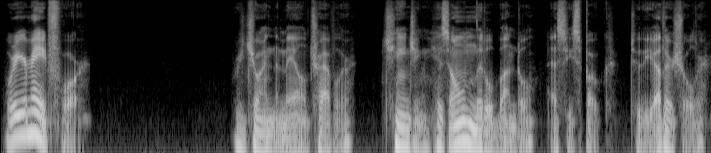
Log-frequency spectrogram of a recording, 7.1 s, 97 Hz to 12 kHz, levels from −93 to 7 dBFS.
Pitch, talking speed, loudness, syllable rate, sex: 110 Hz, 175 wpm, -20 LUFS, 6.1 syllables/s, male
